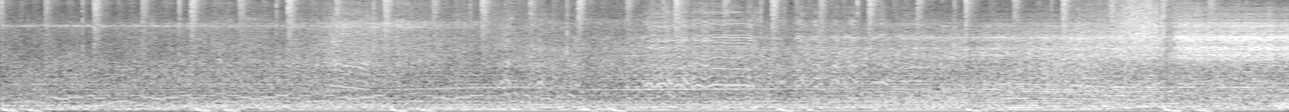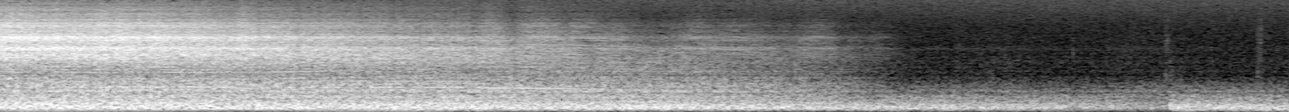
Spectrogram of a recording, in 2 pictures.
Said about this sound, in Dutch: En dat zit helemaal aan het eind, op het moment dat het vliegtuig ontploft.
